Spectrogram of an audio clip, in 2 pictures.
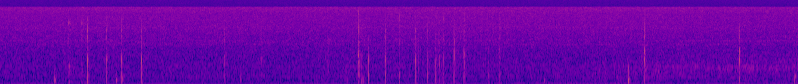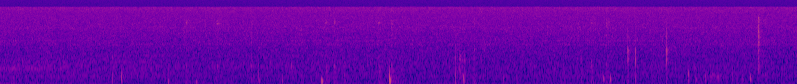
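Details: Scattered soft clicks and gurgles from an adult's stomach over a quiet low hum, with occasional mouse clicks and typing; ordinary bowel sounds (borborygmi).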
